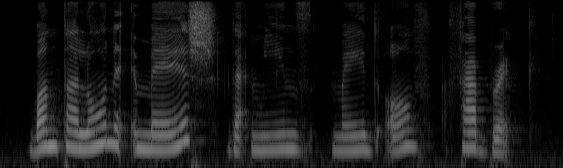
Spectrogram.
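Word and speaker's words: قماش: And as you know, in Lebanese, mostly we do not pronounce the letter qa. So we do not say the qaf letter. We swap it for the glottal stop. So we say mesh, mesh, otun.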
